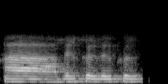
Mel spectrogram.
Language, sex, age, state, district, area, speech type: Sindhi, male, 60+, Maharashtra, Mumbai City, urban, conversation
